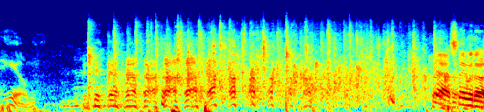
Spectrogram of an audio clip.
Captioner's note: applause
